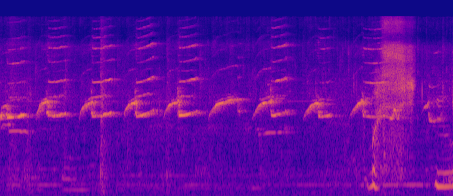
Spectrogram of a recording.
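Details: Papuan friarbird (koak, no casque), kept bird returning after being let loose, repeats clear, nasal upslurred notes, about two per second, then a brief burst of rough noise near the end.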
